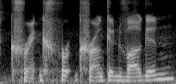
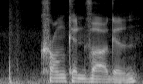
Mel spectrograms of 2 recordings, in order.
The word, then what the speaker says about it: Krankenwagen: One of my favorite German words is Krankenwagen. The word for ambulance literally means sick wagon in direct translation. It's very satisfying to say, especially if you don't get the German style R roll down. Krankenwagen.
